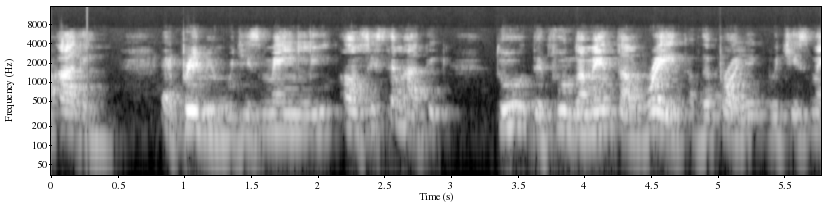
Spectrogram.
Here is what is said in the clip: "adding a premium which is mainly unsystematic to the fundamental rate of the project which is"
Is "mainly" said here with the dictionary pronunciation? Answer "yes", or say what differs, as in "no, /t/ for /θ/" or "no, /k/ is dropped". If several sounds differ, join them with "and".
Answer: yes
